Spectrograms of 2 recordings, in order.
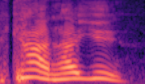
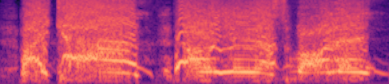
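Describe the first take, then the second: First: Said in the usual way. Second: Exaggerated shouting. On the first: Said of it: "It's that father-child conversation". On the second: Shown as a demonstration. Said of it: "I don't talk to my son like this".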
